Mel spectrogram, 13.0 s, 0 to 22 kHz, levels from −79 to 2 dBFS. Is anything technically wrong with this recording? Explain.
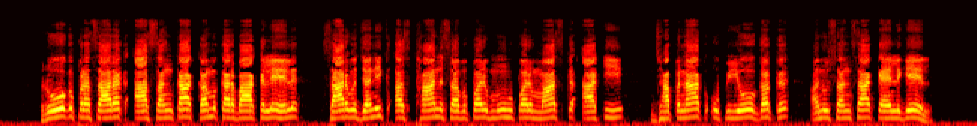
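Yes. The speech throughout sounds like heavy HE-AAC compression, likely at a very low bitrate around 16 kbps. Nothing remains above about 12.3 kHz. The treble is rebuilt from copied lower bands rather than coded directly. Its harmonics fail to line up, so s sounds turn gritty and metallic.

Pre-echo occurs at 1.76–1.79 s, 8.98–9.00 s and 10.32–10.35 s. Each time, block-wide quantisation noise spills ahead of a sharp attack. A short hiss of about 25 to 30 ms leads in, and the onset sounds softened and smeared.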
